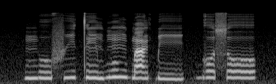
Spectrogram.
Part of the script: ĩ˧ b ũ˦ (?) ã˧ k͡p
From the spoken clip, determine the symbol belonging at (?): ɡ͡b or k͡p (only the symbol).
ɡ͡b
